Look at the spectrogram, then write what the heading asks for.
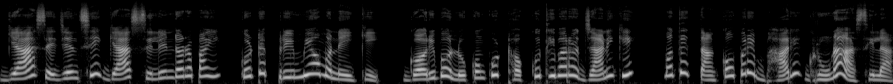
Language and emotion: Odia, disgusted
